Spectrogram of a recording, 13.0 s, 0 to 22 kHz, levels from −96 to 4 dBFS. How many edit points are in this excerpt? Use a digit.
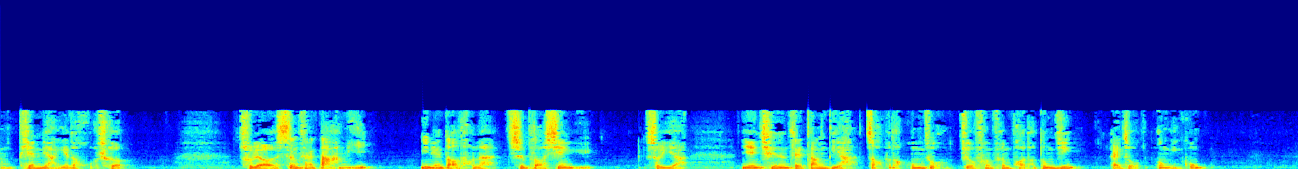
0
